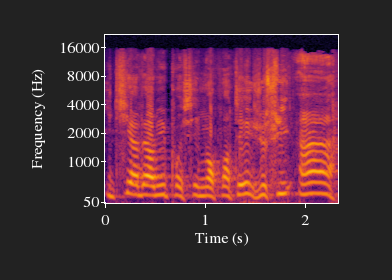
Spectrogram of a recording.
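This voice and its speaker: A man's voice: very high voice, quick pace, warm tone. A man leading a self-defense lesson, explaining each move step by step while demonstrating and counting the moves aloud. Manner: explains step by step, checks in with "d'accord?".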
